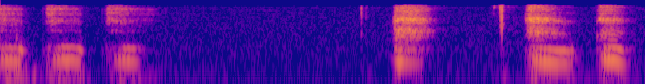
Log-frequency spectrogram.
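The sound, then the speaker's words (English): Someone clears their throat in a series of short, rough bursts—three quick hacks, a brief pause, then several more harsh rasps in quick succession. “Let me clear my throat.”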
